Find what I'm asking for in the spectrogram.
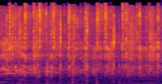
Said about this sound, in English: Slow clap into a crescendo. Into a crescendo. Wow, thank you.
